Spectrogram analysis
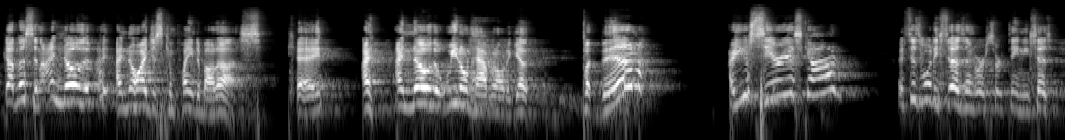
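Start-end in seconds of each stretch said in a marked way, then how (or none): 0.0-8.4 louder, rising to a high disbelieving squeak; Habakkuk protesting. Acted. Habakkuk objecting to God, louder and climbing high in disbelief. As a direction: play Habakkuk aghast at the choice. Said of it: "Habakkuk's kinda going".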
